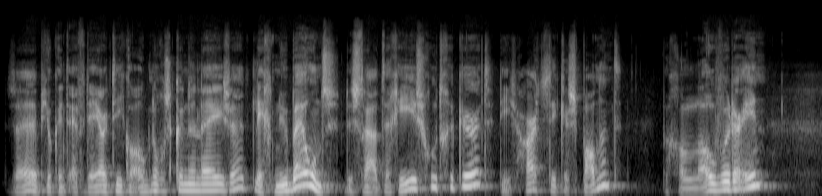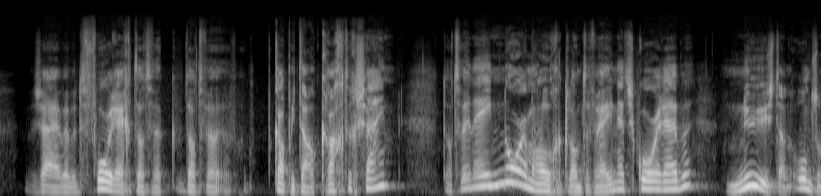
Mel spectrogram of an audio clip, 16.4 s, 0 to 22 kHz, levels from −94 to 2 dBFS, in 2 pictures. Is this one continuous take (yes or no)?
yes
